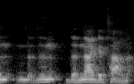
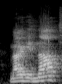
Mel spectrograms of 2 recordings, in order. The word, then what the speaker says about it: Naginata: The Nagatana. Oh, it says right there. Naginata. I pronounced it wrong.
